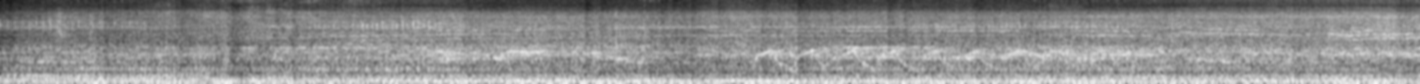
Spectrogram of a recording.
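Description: Wind buffets loudly past a moving rider.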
